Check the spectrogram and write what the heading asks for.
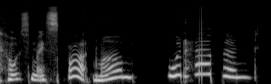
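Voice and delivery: very high, mopey, sad puppy voice. Voicing a sad dog whose spot was taken: voicing sad Xena. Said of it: "Look at how sad Xena looks".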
